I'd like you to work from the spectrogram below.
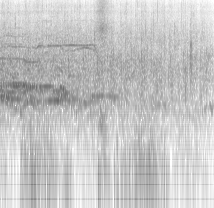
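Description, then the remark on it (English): An audience claps and applauds as praise to the Lord in a dense, steady wash of hand claps, with a few cheers and whistles rising above it before the applause gradually thins out. “If you're going to do it, don't golf clap.”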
